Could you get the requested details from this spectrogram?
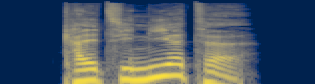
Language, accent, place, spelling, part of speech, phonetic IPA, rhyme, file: German, Germany, Berlin, kalzinierte, adjective / verb, [kalt͡siˈniːɐ̯tə], -iːɐ̯tə, De-kalzinierte.ogg
- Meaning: inflection of kalziniert: 1. strong/mixed nominative/accusative feminine singular 2. strong nominative/accusative plural 3. weak nominative all-gender singular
